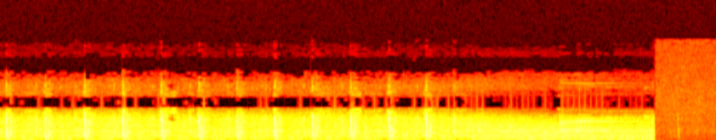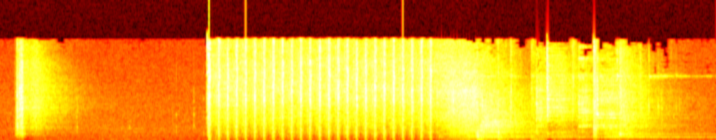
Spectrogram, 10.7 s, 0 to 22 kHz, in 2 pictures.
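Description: Automatic fire from a 9mm MP5 submachine gun: a long run of evenly spaced shots that cuts off suddenly about five seconds in. After a pause there is a single shot, then a fast burst of automatic fire lasting about two seconds, with ringing after it near the end.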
